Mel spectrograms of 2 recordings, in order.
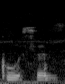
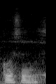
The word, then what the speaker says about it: Gosens: Like the role that like is that how pronounce his name, like Gosen. Oh yeah, Gosens.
